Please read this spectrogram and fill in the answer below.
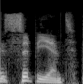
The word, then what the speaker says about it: incipient: Lisa, get rid of those incipient blackheads. – You have to say it right first. – Incipient. – There you go.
